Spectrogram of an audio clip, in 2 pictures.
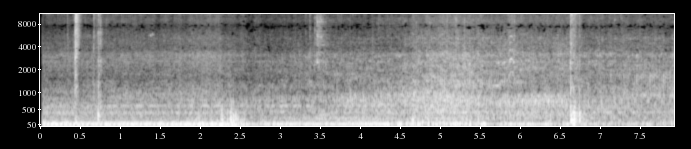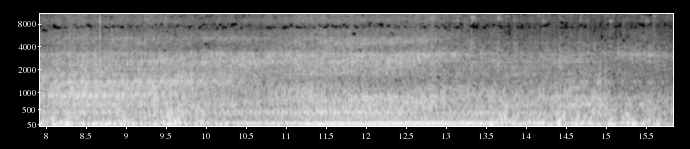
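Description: Peterbilt 379 semi truck's diesel engine idling with a steady low hum, with a few sharp clicks near the start and one louder knock about six and a half seconds in.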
